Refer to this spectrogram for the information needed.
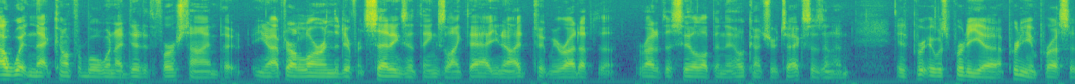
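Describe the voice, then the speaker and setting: Very fast and monotone with flat intonation, this voice has a Louisiana accent and comes on a very clean recording with a silent background. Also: man, very deep, low pitch for a man. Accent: Louisiana Southern US. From Louisiana (Alexandria). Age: 60s. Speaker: podcast host. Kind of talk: casual chat.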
